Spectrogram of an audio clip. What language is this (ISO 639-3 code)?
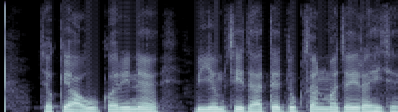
guj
